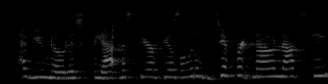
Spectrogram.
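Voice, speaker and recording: A woman's squeaky, put-on character voice at extremely high pitch, very fast, with fairly even intonation over clear background noise. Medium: cartoon. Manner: breezy, cheerful, calculating.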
